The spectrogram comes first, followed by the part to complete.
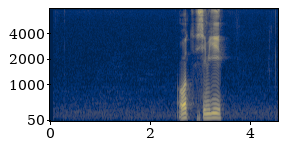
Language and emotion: Russian, neutral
